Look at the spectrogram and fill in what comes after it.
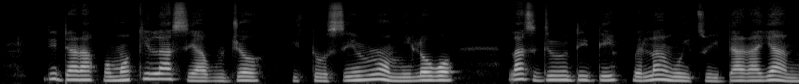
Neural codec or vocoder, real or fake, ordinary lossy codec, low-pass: autoencoder, 48 kHz, 32 numbers a frame, DAC-VAE, trained on Japanese speech; fake; none; none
